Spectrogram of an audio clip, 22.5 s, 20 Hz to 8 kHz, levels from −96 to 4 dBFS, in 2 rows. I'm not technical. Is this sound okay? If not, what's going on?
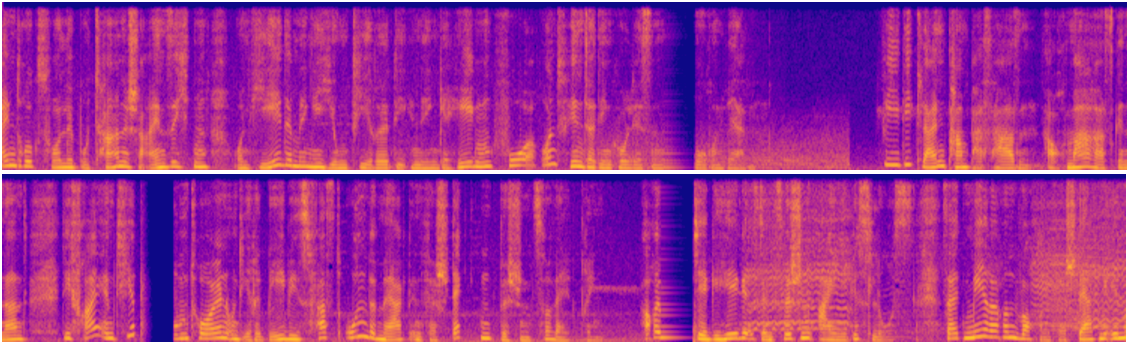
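No. Three times the sound breaks off and is replaced by a buzzy, fading hiss for about a third of a second: at 6.62 to 6.94 s, 12.64 to 12.97 s, and 17.83 to 18.30 s. The second break ends in a clear quarter-second of silence. When the sound returns, a piece is missing. This is likely a long network dropout: the call connection briefly stopped delivering audio, so the receiver filled the gap and then skipped ahead.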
